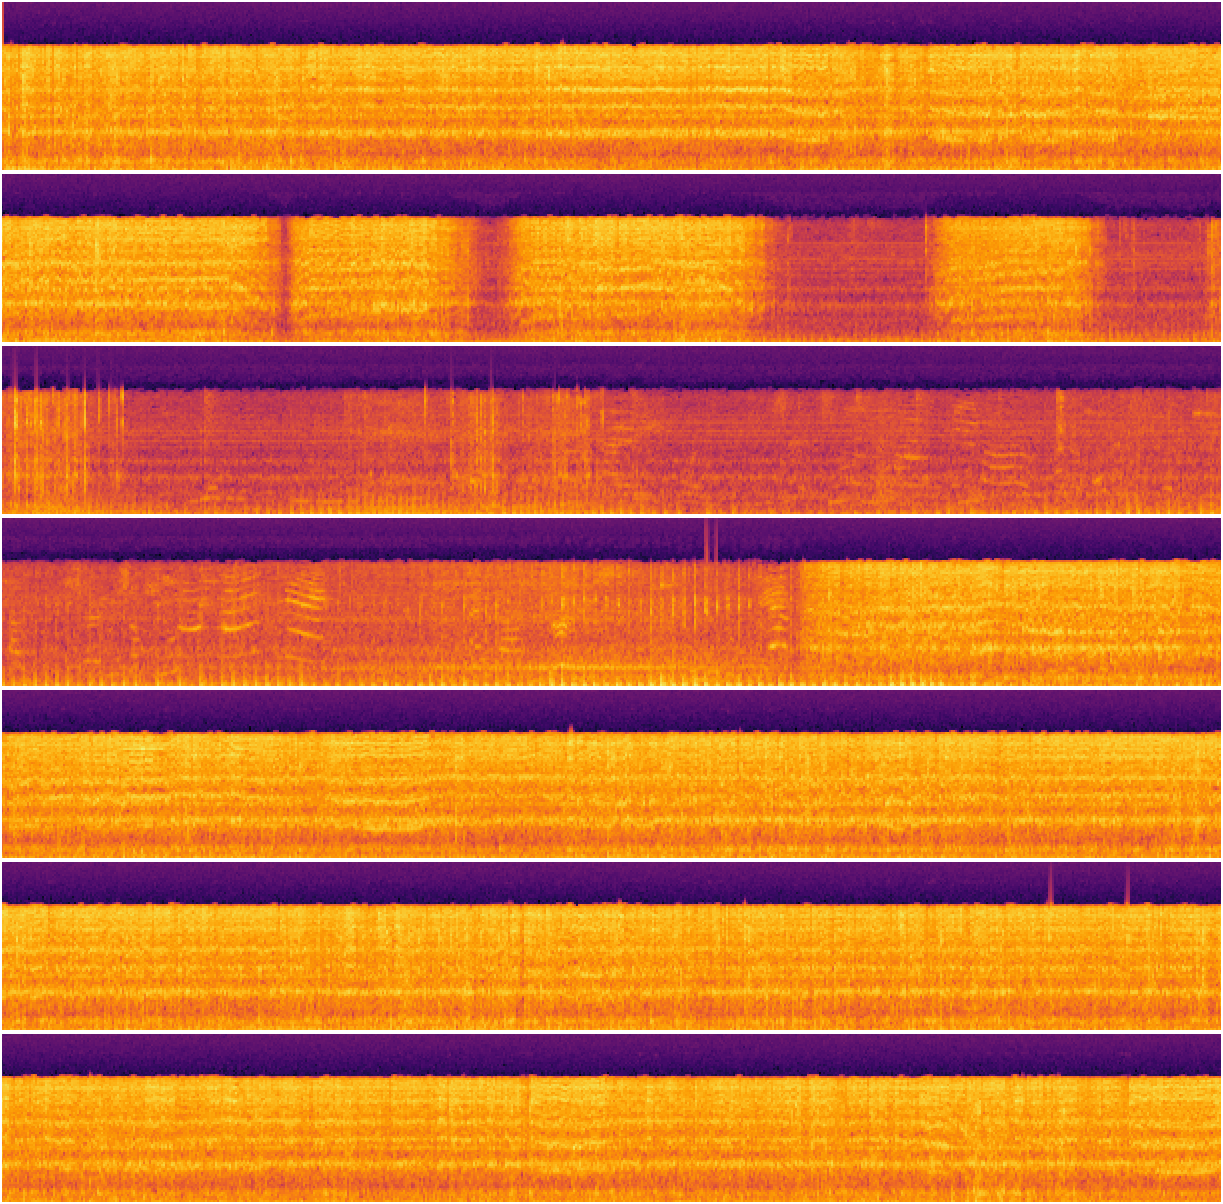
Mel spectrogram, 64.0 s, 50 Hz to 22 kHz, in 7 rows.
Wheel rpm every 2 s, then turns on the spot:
230, 230, 230, 220, 200, 150, 120, 50, 80, 10, 0, 0, 0, 0, 0, 0, 40, 200, 210, 220, 220, 220, 230, 230, 230, 230, 230, 230, 230, 230, 230, 230.
18-20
